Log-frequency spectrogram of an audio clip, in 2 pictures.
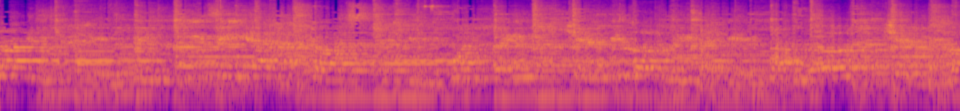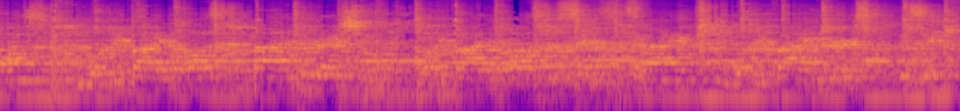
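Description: Acoustic guitar strummed steadily, with a man's voice singing along.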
